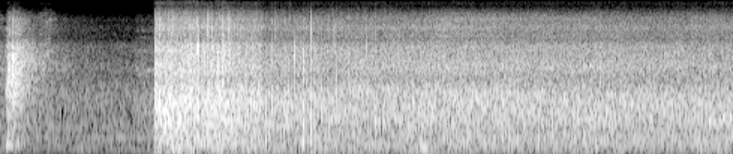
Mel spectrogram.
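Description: Heavy rain pouring down: a dense, steady hiss that cuts in suddenly about a second in. Just before it, at the very start, comes a short sharp burst of noise.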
